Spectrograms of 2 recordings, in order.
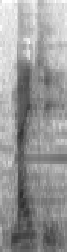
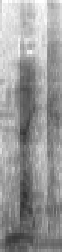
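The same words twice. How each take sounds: First: It is said with an American pronunciation. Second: It is said with a British pronunciation. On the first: The speaker calls it right. "in America we pronounce it Nike" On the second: The speaker calls it wrong. "in the U K they say Nike"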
